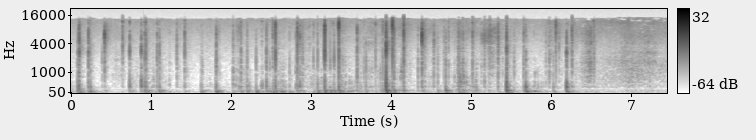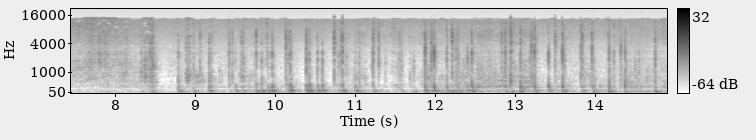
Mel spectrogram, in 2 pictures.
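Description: Long nails scratch, scurry and tap across a flat, solid cork floor, making a dense run of dull, low thuds mixed with dry scratching. The taps come in irregular bursts, with a softer stretch of mostly scratching in the middle before the tapping picks up again.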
